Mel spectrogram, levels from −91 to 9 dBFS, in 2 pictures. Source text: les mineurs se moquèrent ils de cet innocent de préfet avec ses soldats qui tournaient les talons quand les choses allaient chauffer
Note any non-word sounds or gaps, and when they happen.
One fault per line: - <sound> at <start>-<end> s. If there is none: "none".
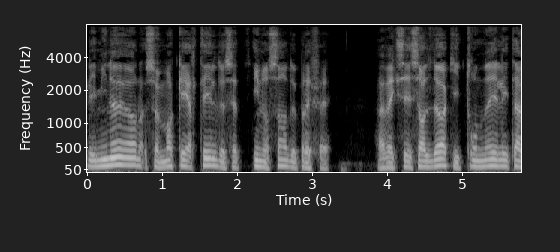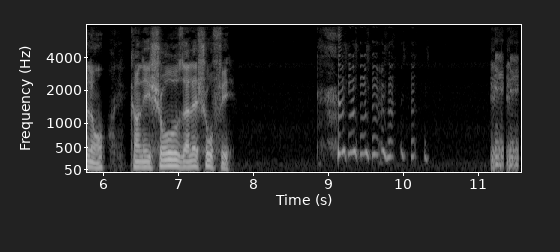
- laugh at 8.8-10.4 s
- laugh at 11.2-11.5 s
